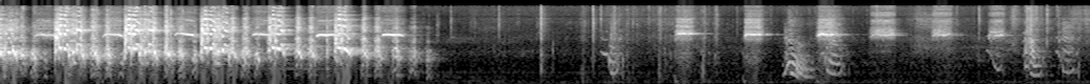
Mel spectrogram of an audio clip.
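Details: Kala teetar, the black francolin: about four seconds of dense, harsh, chattering notes in rapid succession, then quiet, followed by softer scattered descending notes and thin whistles.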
